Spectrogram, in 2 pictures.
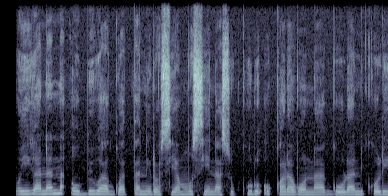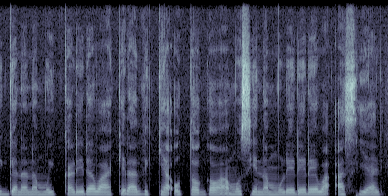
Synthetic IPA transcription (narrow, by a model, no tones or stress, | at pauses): moiɣananaʔobiwaɡwataneɾɔsiamosienasukuɾṵʔokɔɾaɣɔnaɡoɾanikoɾiːɡananamoikaɾeɾɛwakeɾaðekea̰ʔotɔɡawa̰mosienamoɾɛɾɛɾɛwa̰ʔasiaɾi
